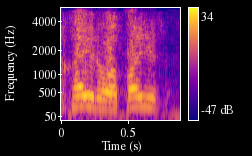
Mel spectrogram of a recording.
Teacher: الياء الساكنة في منزلة الكسرة وكأنها راء مسبوقة بكسر رغم انها راء مسبوقة بالسكون والسكون قبله فتح، الا ان هذه الراء مرققة لنزول الياء منزلة الايه منزلة الكسرة، وده امر مشهور ومعروف ايه عند جميع القراء كلمة خير وطير.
